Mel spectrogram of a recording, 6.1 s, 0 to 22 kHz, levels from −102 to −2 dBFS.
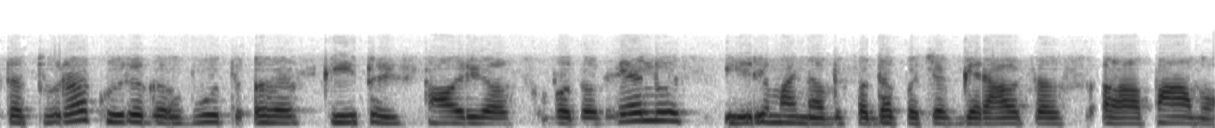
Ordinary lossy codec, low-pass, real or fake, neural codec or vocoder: AAC, 48 kbps; 7.2 kHz; fake; codec, 16 kHz, 16 kbps, FunCodec, trained on Chinese and English, 50 frames a second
